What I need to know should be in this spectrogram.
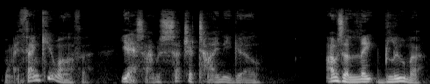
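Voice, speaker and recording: A man's voice: fairly low pitch, lively intonation, moderate pace, husky, full character voice. A man voicing a flirtatious, knowing married woman in an audiobook, coy and teasing.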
